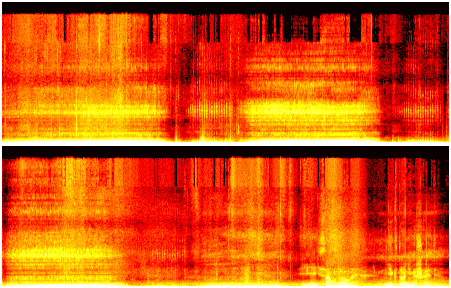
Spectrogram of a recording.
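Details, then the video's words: Cow kept in cold housing snores contentedly in her sleep. Long, loud, droning breaths of two to three seconds each are rich in low tones and alternate with short quiet gaps. Wavering, higher rasping snorts follow toward the end. "Коровушка "ХРАПИТ ""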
